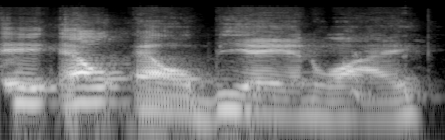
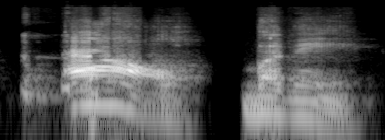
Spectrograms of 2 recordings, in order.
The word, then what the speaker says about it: Albany: Actually, it's not Allbany. It's Albany. Makes sense to me.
